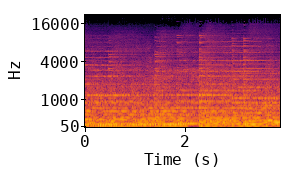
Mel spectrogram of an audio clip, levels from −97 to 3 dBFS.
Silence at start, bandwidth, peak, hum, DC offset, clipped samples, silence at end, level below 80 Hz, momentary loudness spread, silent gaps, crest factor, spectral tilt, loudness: 0 s; 13.5 kHz; -4 dBFS; none; under 0.1%; under 0.1%; 0 s; -28 dBFS; 2 LU; none; 12 dB; -6.5 dB/octave; -18 LUFS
